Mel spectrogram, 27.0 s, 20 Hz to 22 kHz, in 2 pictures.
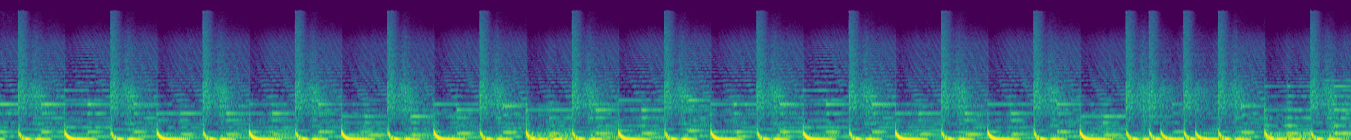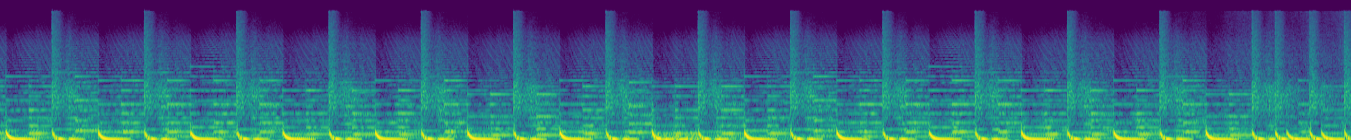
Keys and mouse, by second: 0.0 z, 1.8-2.8 drag, 1.8 shift+a, 4.9 s, 5.8-7.3 drag, 8.0 s, 11.9 s, 14.2 s, 15.2 Tab, 16.7 z, 21.8 a, 22.2 s, 23.4 o, 26.0 ctrl+b.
